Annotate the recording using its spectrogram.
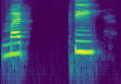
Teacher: Mati for kasra give e sound and the sound is short.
